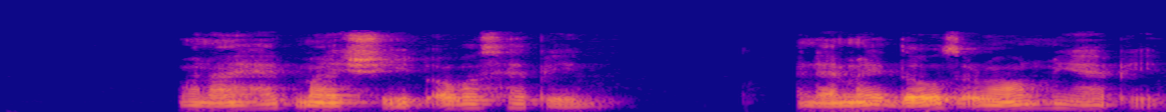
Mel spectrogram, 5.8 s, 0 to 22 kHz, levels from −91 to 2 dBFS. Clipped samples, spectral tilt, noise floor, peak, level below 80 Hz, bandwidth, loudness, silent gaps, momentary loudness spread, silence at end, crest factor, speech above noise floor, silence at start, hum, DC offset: under 0.1%; -4 dB/octave; -85 dBFS; -10 dBFS; -70 dBFS; 8 kHz; -28 LUFS; none; 13 LU; 0 s; 20 dB; 57 dB; 0.9 s; none; under 0.1%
